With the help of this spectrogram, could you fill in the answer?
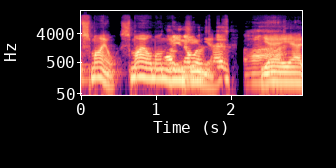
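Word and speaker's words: Smael: Small Mond. Yeah, Small Smile. He's actually called Smile. Smile Mond. Yeah. Yeah, I do. Yeah, he's all right. He is, but it's pronounced Smile.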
